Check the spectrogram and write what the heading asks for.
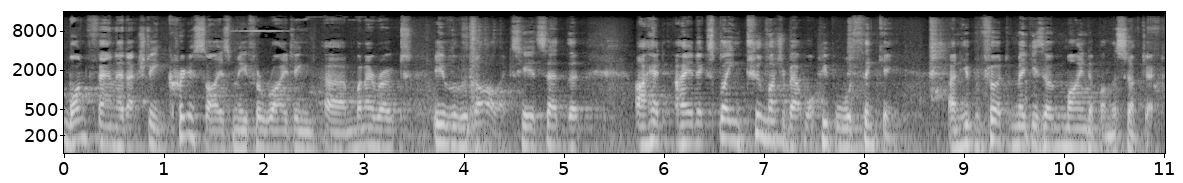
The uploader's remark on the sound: Recorded LIVE at I-CON 26. Doctor Who author interviewed live at I-CON 26, SUNY, Stony Brook, NY.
